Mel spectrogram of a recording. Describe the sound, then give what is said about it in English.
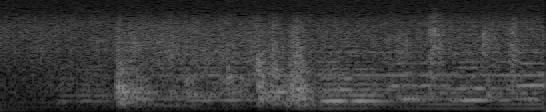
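A desk drawer is opened and then quickly closed, giving two short, distinct bursts about half a second apart over a steady low hum. “She turns around and opens a desk drawer, then glances up and quickly closes it.”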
